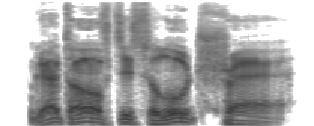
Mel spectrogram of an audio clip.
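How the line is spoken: Barking. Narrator (Russian): рявкнул Марат Измайлович

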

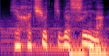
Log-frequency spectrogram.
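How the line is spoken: Whisper. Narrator (Russian): прошептала она

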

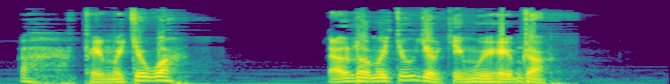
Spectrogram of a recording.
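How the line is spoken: Shouting over thunder. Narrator (Vietnamese): nói mà như hét vì sét đánh ầm đùng

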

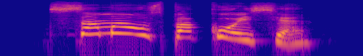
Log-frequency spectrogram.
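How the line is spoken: Shrieking. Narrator (Russian): взвизгнула она в ответ

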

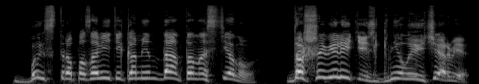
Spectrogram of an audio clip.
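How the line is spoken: Centurion shouting. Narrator (Russian): закричал дежурный центурион Антан, который вел наблюдение со стены крепости

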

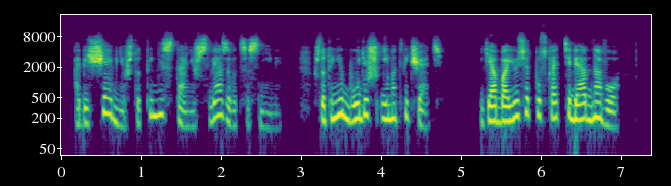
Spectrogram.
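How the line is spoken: Quick whisper. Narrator (Russian): сказала быстро, шепотом

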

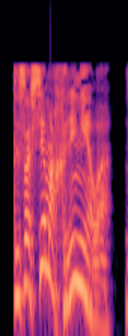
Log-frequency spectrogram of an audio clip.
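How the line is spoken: Yelling. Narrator (Russian): закричав

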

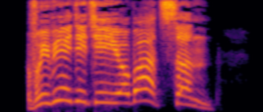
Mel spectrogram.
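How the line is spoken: Roaring. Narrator (Russian): проревел он

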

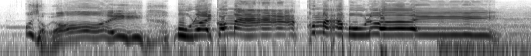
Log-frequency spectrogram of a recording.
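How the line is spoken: Old man screaming. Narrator (Vietnamese): Lão hét lên

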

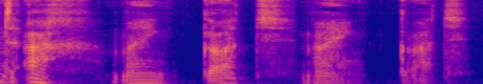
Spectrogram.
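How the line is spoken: Sad sighing. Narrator (German): Traurig wanderte er im Garten umher und seufzte fortwährend

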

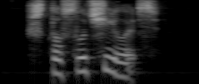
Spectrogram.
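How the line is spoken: Growl. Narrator (Russian): рыкнул Захар

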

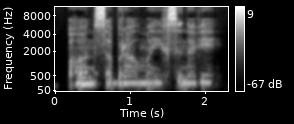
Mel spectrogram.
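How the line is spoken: Whisper. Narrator (Russian): прошептала

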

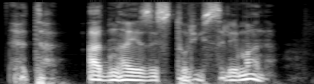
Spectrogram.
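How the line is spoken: Whispered question. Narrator (Russian): шепотом спросила Камилла

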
